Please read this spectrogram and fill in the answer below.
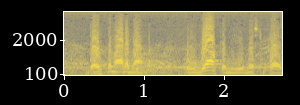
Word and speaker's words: Dothan: and his news break on CBS when he pronounced Our Town correctly Doan Alabama we welcome you Mr President it's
